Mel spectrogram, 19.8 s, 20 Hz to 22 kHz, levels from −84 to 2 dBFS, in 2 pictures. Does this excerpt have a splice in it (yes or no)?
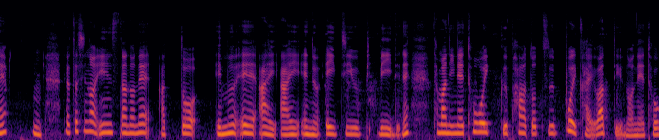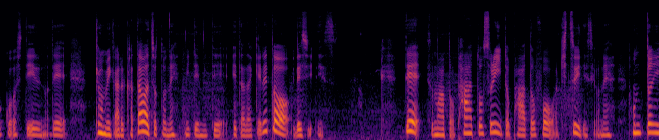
yes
